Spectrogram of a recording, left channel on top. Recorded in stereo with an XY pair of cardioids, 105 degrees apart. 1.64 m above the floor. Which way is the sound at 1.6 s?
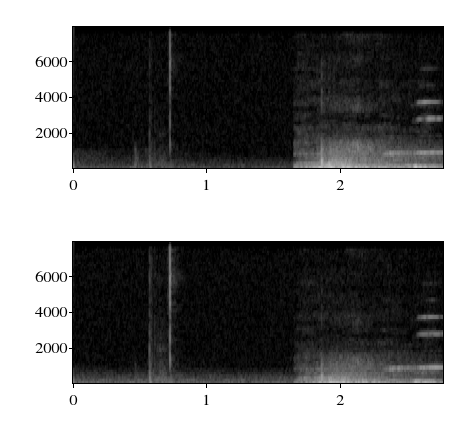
65° left.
